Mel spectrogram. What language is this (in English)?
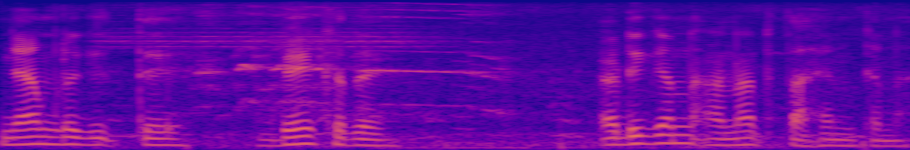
Santali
